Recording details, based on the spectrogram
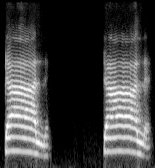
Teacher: जबान हमारे ऊपर के दांतों के पीछे जड़ों को टच करेगी, चौड़ी होकर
